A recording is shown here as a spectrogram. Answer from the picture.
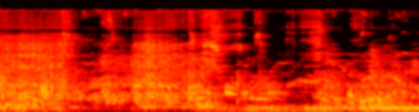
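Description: Radio-controlled scale rock crawler's electric motor and gears whining in short bursts of throttle as it climbs over rocks, with faint chatter from onlookers.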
